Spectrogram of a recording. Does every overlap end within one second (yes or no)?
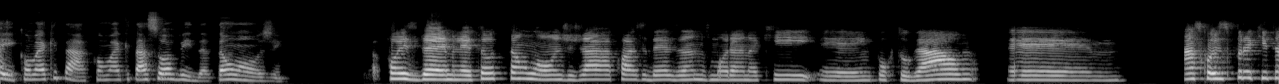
yes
